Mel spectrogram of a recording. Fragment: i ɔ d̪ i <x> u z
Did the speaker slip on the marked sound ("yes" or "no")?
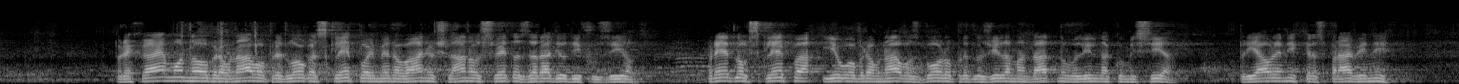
yes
